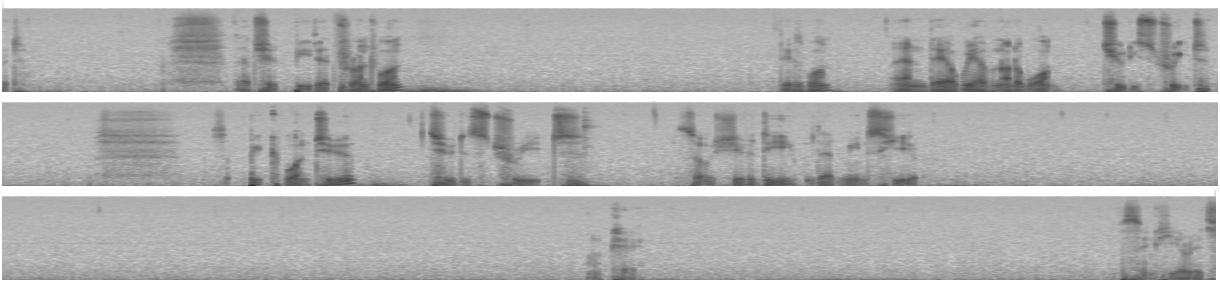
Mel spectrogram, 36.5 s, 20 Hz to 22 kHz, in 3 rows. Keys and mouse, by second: 19.5 shift+d, 20.2 click, 33.2 middle click, 35.3-36.4 right drag.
